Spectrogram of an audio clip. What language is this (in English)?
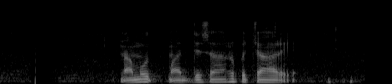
Sinhala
